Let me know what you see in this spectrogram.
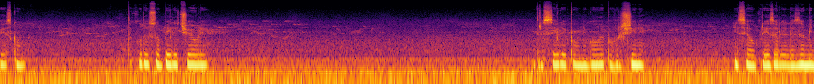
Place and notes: Mariborski otok, river Drava, tiny sand bay under old trees - few words, spoken out loud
